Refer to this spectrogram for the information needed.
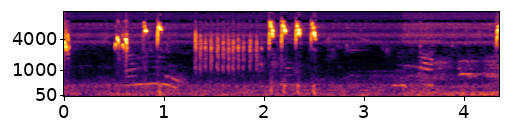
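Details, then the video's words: Clamorous reed warbler singing continuously, a song suited as a model for training other songbirds; scattered harsh chattering notes, a quick run of buzzy notes midway, then four loud harsh chips, with quiet gaps between phrases. "BURUNG KERAK BASI NGACOR COCOK BUAT MASTERAN"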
